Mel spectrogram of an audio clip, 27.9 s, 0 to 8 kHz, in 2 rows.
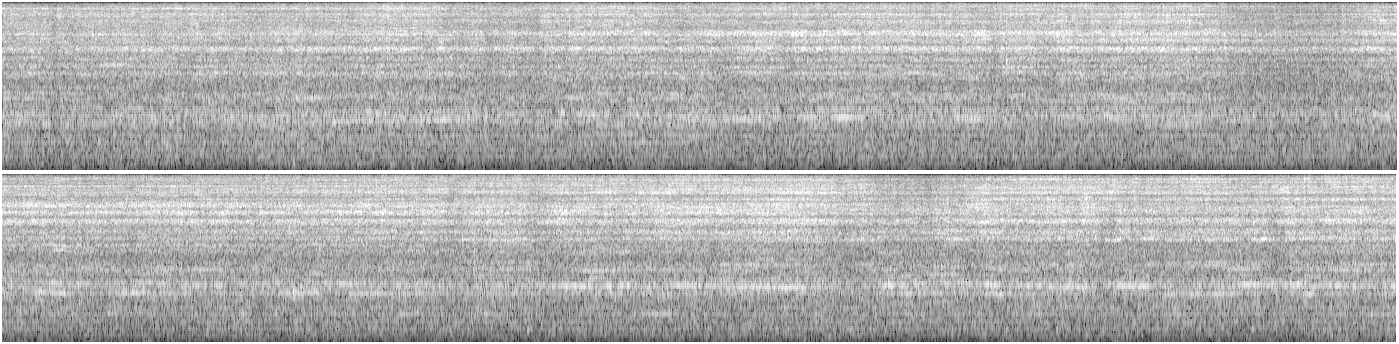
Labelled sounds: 1.0	1.2	vessel noise, 2.5 to 2.6 kHz
9.5	9.8	vessel noise, 0.88 to 1.0 kHz
14.4	14.7	vessel noise, 1.9 to 2.2 kHz
19.7	20.0	vessel noise, 1.3 to 1.4 kHz

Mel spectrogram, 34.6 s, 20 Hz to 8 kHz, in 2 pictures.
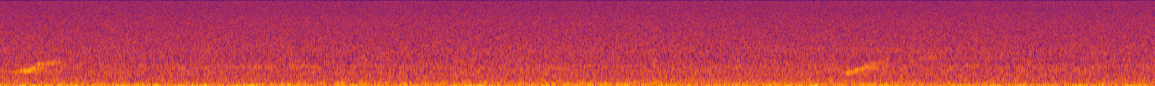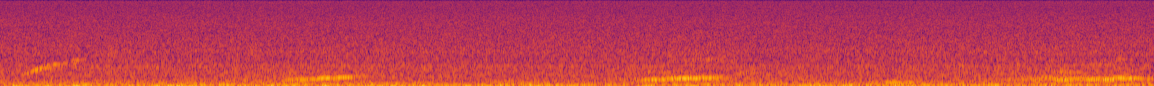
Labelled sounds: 0.5	1.0	humpback whale, 0.80 to 0.96 kHz
13.8	14.1	humpback whale, 0.96 to 1.1 kHz
18.4	18.6	humpback whale, 0.80 to 0.99 kHz

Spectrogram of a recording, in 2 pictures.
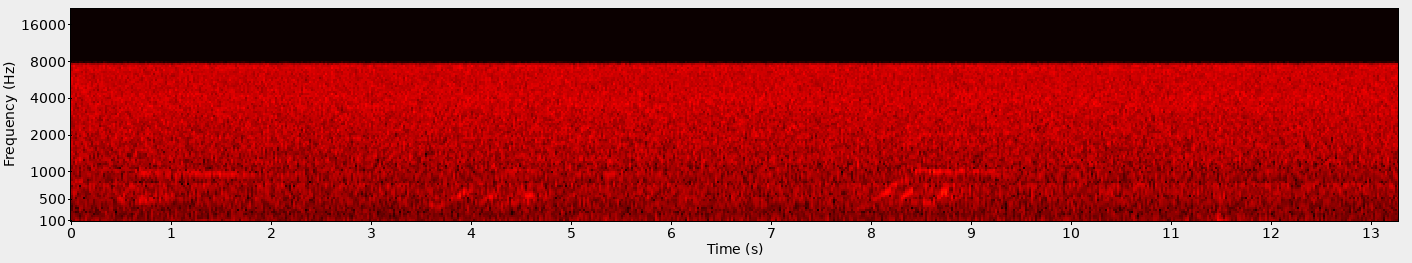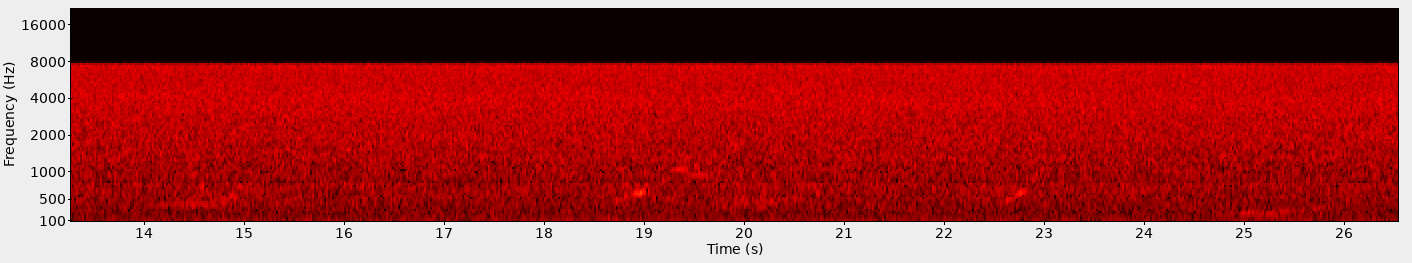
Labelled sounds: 1.2	1.4	humpback whale, 0.93 to 1.0 kHz
8.4	8.8	humpback whale, 0.96 to 1.1 kHz

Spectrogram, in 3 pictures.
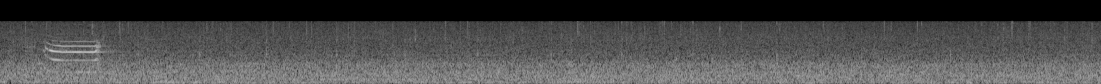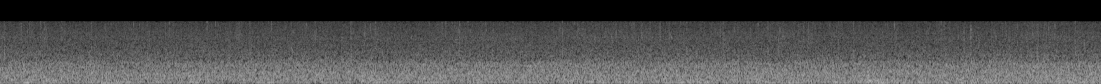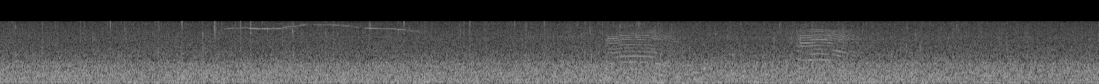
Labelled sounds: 0.4	1.1	killer whale, northern resident, A clan, AB subclan, 1.1 to 3.1 kHz
24.2	26.3	killer whale, northern resident, A clan, AB subclan, 4.6 to 6.6 kHz
28.1	28.7	killer whale, northern resident, A clan, AB subclan, 1.3 to 4.6 kHz
30.0	30.4	killer whale, northern resident, A clan, AB subclan, 1.1 to 5.2 kHz

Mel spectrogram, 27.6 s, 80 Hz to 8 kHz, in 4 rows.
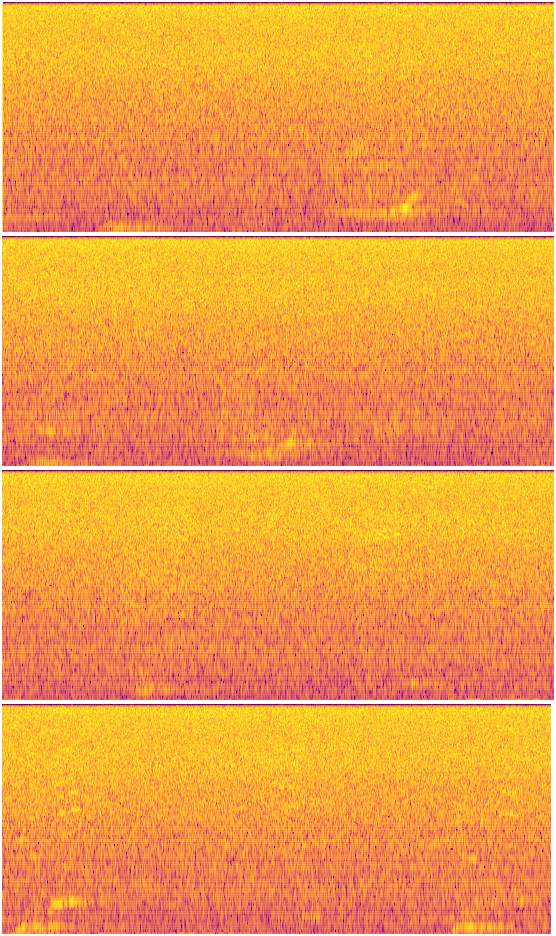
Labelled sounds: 26.9	27.2	humpback whale, 1.8 to 1.9 kHz

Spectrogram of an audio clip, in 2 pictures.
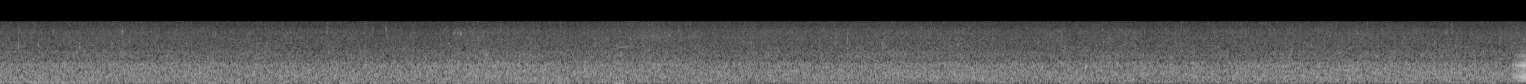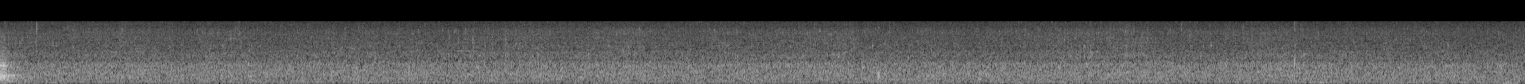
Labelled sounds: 15.1	15.4	croaking sound likely from a nearby submerged object, 0.84 to 1.0 kHz

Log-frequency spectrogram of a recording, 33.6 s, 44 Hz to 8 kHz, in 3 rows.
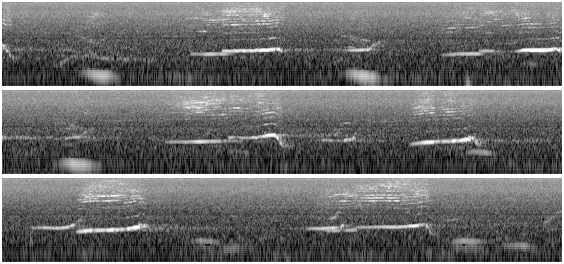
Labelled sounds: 3.7	5.8	humpback whale, 1.2 to 5.3 kHz
9.2	9.9	humpback whale, 1.6 to 4.3 kHz
10.3	10.9	humpback whale, 0.80 to 2.9 kHz
14.6	16.0	humpback whale, 1.7 to 5.2 kHz
16.4	16.7	humpback whale, 0.83 to 2.0 kHz
19.4	20.4	humpback whale, 1.7 to 2.8 kHz
23.9	25.2	humpback whale, 1.6 to 6.6 kHz
29.1	30.9	humpback whale, 1.8 to 5.5 kHz

